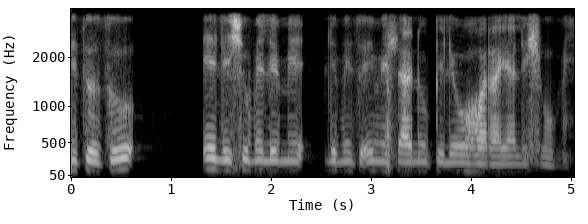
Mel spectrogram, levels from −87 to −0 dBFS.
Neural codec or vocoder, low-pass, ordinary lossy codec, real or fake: autoencoder, 48 kHz, 128 numbers a frame, DAC-VAE, trained on Japanese speech; 3.6 kHz; none; fake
